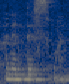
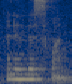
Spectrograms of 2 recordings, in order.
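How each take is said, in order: Both takes have the same delivery.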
